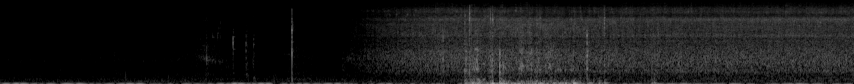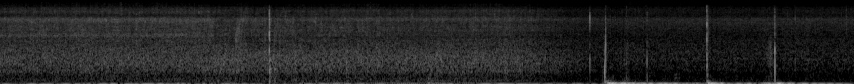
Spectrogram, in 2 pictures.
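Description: Oil splashed onto glowing embers of an outdoor forest cooking fire while a chanterelle scramble cooks, rising into a steady sizzling hiss with scattered sharp pops and crackles that lasts over ten seconds, with louder snaps near the end.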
